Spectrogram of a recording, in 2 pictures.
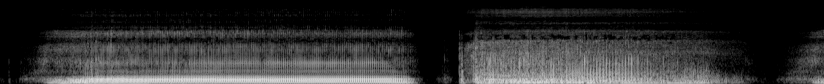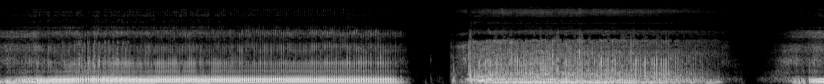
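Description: Loud, deep, rattling snores with each breath, about four in 16 seconds, separated by brief silent pauses; heavy snoring.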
